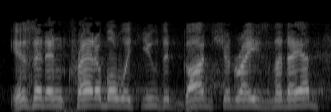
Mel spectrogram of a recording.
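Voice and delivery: normal talking voice

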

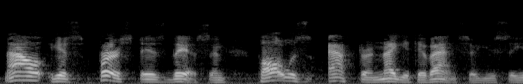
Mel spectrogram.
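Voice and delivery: normal talking voice

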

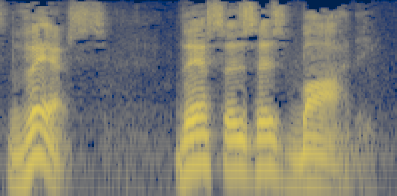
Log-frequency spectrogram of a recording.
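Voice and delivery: This repeated and stressed, tune falling. Shown as a demonstration. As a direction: press on the word This. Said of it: "puts the emphasis upon hoc".

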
